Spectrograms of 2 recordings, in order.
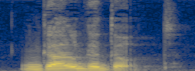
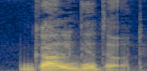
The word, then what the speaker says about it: Gal Gadot: There's a lot less jaw movement, everything is super chill and relaxed. Gal Gadot. Gal Gadot. It's kind of like we don't want you to read our lips when we speak.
